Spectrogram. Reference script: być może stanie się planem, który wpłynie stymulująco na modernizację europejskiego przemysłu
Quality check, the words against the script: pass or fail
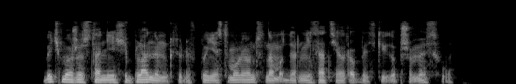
pass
